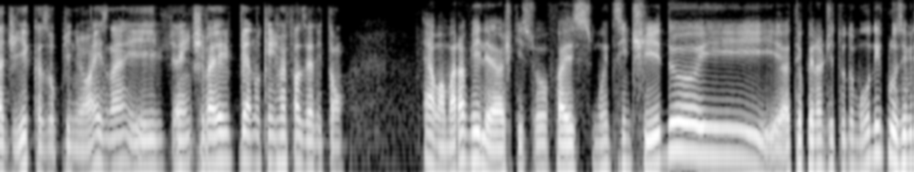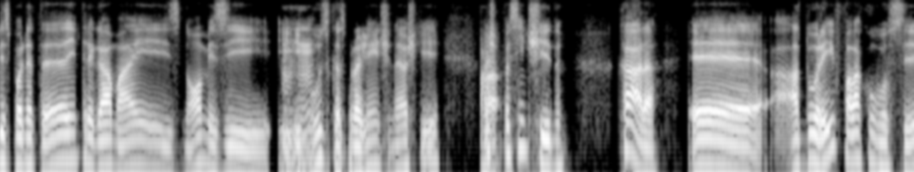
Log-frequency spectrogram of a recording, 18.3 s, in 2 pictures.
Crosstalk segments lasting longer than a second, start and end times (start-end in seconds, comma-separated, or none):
none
